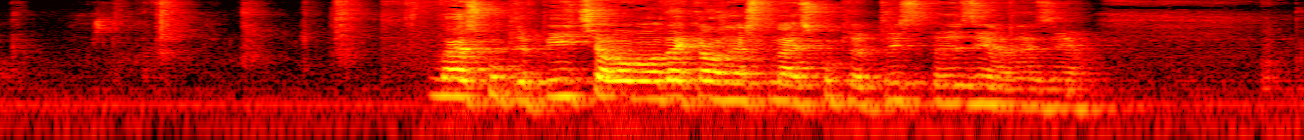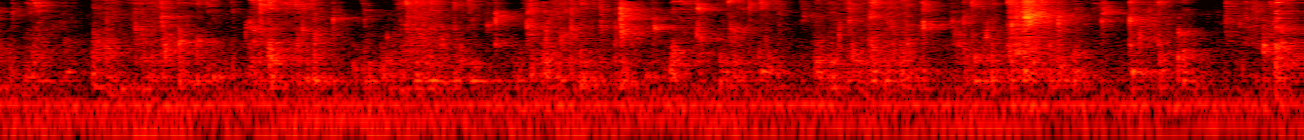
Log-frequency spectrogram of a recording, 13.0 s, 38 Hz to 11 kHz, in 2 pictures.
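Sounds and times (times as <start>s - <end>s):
liquid gurgling in bottle: 6.2s - 13.0s
man gulping from bottle: 6.2s - 13.0s.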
